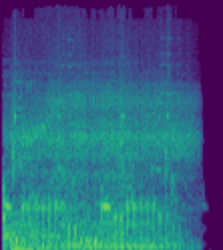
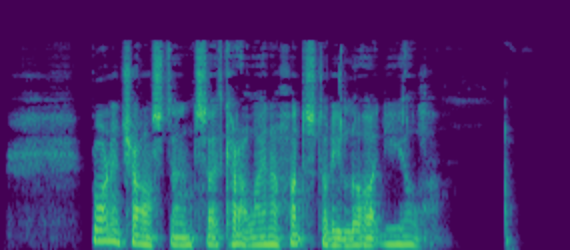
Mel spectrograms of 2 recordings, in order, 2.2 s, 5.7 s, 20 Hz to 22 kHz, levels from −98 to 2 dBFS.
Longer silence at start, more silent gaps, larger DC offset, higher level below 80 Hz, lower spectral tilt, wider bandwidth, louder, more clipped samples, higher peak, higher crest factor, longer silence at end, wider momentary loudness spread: second, 0 s vs 0.25 s; second, none vs 4.96-5.01 s; neither; first, -34 dBFS vs -60 dBFS; about the same, -6 dB/octave vs -5 dB/octave; first, 18 kHz vs 11.5 kHz; second, -27 LUFS vs -24 LUFS; neither; second, -12 dBFS vs -4 dBFS; second, 16 dB vs 22 dB; second, 0.25 s vs 0.6 s; about the same, 9 LU vs 7 LU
